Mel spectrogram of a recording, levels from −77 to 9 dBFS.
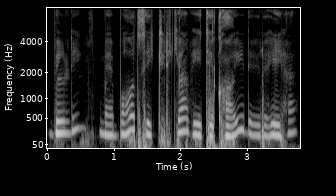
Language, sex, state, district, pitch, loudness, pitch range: Hindi, female, Himachal Pradesh, Shimla, 200 Hz, -21 LUFS, 185-220 Hz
